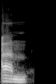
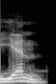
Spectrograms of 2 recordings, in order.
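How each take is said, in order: First: The syllable starts with a glottal stop. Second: The syllable starts with a y sound. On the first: The speaker calls it wrong. "আমরা অনেকে ইয়া হরফের উচ্চারণ সঠিকভাবে পড়তে পারি না, ইয়া আলিফ দুই জবর আন এইভাবে পড়ে থাকি, হামজার উচ্চারণ করে থাকি।" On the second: The speaker calls it right. "ইয়ার উচ্চারণ জিব্বার মধ্যখান থেকে পড়তে হবে"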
